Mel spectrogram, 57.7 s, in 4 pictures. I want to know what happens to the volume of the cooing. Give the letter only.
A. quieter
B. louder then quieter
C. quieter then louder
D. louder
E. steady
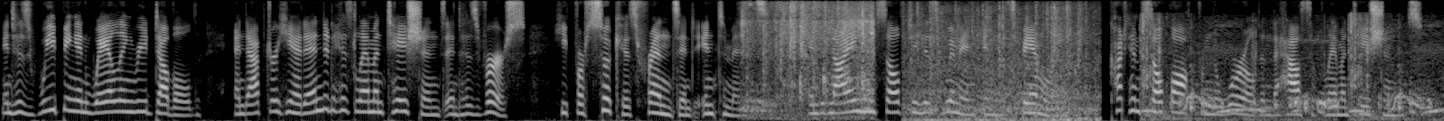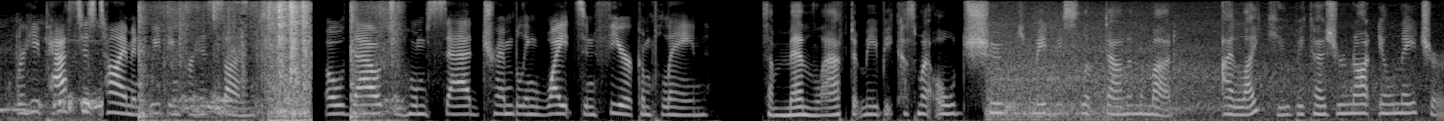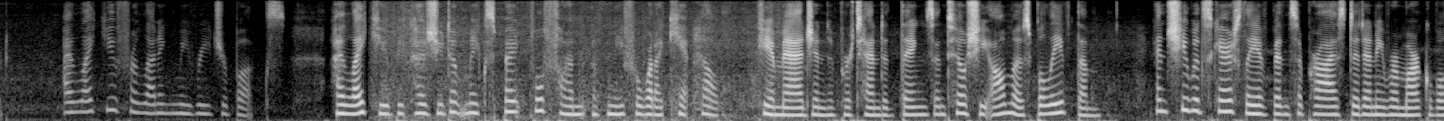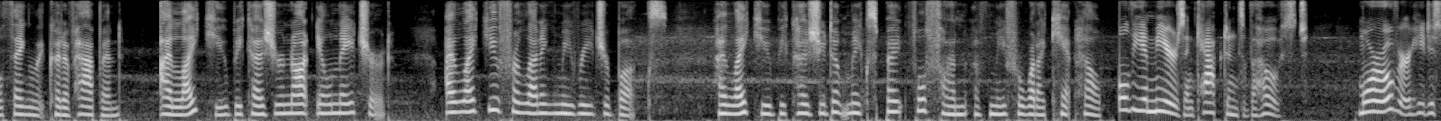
D.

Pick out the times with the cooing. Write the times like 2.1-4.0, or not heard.
7.3-18.5.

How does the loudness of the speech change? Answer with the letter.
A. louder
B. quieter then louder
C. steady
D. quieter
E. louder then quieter
A.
